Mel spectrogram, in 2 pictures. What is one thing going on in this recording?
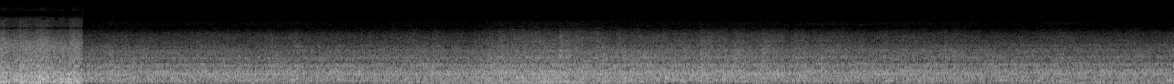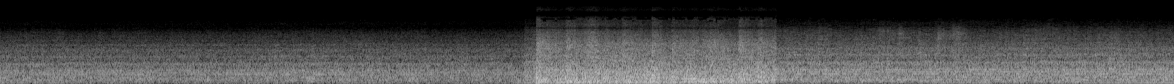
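A diesel train engine rumbles steadily as the train rolls along the tracks.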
